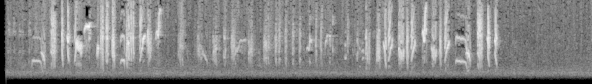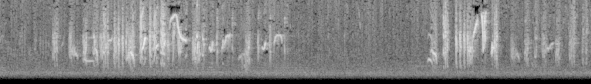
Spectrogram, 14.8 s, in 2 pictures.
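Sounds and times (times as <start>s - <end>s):
bird chirps and twitters: 0.2s - 6.2s, 7.9s - 11.0s, 12.7s - 14.7s.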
